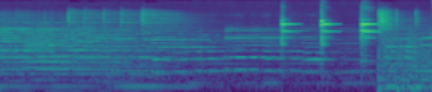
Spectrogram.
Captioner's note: clinking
